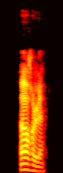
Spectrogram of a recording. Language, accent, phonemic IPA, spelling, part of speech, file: French, France, /ɔʁl/, orle, noun, LL-Q150 (fra)-orle.wav
- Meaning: 1. orle, bordure 2. orle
